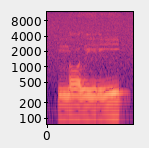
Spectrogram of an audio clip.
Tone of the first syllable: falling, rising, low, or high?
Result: low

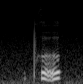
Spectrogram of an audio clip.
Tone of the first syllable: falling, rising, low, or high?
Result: low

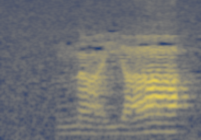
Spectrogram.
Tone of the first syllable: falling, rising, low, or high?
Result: low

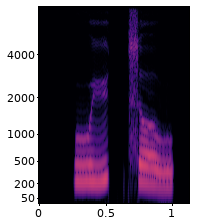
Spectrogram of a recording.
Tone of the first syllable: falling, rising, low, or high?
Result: rising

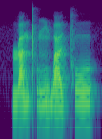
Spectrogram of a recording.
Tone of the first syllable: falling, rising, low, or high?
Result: rising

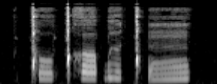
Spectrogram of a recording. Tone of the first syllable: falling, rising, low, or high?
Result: low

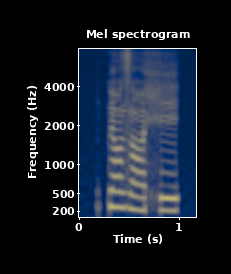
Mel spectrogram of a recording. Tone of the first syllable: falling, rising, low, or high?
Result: high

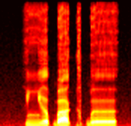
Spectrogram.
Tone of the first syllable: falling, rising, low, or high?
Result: high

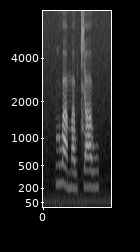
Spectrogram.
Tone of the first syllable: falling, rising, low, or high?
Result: falling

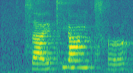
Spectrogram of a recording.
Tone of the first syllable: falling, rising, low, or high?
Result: rising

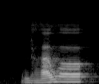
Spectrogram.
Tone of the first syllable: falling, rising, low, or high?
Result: rising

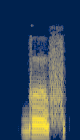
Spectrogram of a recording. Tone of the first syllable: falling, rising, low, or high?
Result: low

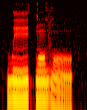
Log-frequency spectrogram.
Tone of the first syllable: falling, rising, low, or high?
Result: high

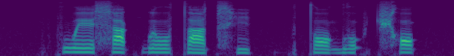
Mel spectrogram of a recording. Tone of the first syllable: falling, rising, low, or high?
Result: falling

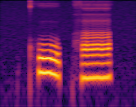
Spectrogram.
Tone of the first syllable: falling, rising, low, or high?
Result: falling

